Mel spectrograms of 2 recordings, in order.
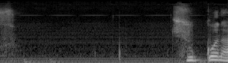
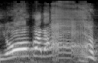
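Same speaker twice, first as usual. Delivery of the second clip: high, loud royal summons; angry shout; 11 semitones higher, 11 dB louder, much slower than usual. Acted. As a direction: yell for the guards as a furious king. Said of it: "화를 소리 소리 지르니까". (화난 임금의 호령)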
